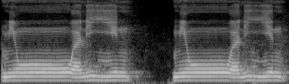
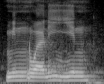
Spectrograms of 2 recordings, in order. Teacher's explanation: Apabila nun sukun bertemu dengan waw, maka nun dilebur ke huruf waw dan ditahan 2 harokat disertai dengan gunnah.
